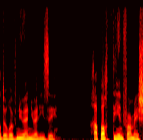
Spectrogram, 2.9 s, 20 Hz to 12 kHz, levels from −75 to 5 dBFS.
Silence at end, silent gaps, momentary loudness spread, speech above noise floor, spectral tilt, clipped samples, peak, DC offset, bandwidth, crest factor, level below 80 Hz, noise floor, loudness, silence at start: 0 s; none; 13 LU; 45 dB; -6 dB/octave; under 0.1%; -8 dBFS; under 0.1%; 11.5 kHz; 18 dB; -54 dBFS; -71 dBFS; -27 LUFS; 0 s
